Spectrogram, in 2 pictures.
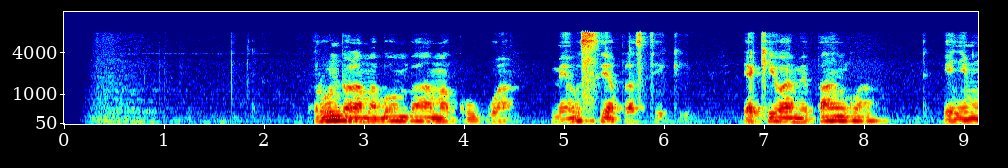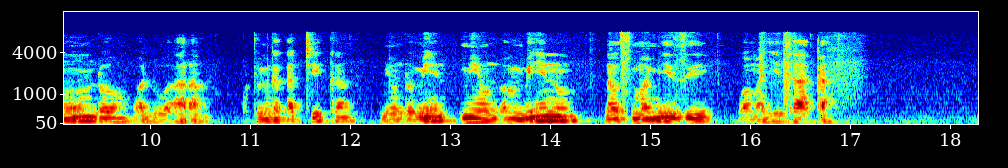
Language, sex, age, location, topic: Swahili, male, 18-24, Dar es Salaam, government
